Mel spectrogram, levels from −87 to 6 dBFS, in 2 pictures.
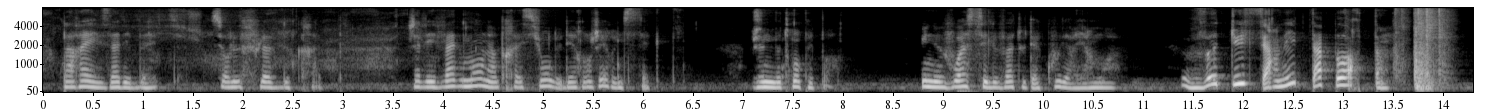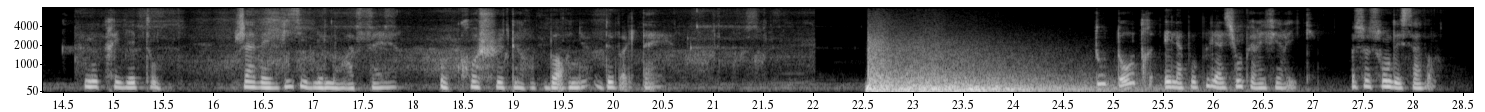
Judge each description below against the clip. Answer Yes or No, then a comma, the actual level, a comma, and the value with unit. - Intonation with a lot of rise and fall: No, average, 3.1 semitones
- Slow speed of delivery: Yes, slow, 110 wpm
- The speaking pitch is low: No, medium, 180 Hz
